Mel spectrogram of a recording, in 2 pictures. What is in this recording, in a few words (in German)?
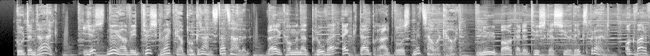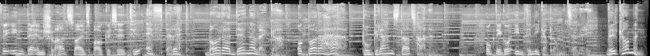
Hoerprobe Schwedisch; Grannstadshallen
